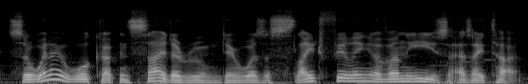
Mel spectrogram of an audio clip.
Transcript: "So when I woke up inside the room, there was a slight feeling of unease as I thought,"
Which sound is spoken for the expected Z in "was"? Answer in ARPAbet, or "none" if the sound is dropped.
Z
